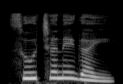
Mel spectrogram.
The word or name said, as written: ಸೂಚನೆಗೈ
